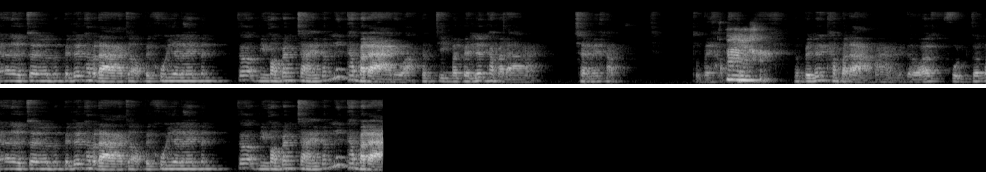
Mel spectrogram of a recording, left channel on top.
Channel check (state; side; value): drops out; right; at 3.9 s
